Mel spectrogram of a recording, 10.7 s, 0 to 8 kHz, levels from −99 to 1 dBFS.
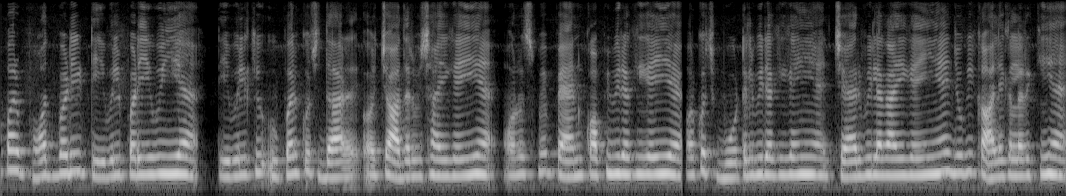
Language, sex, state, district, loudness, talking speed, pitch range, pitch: Hindi, female, Maharashtra, Solapur, -26 LUFS, 245 wpm, 210-235 Hz, 225 Hz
